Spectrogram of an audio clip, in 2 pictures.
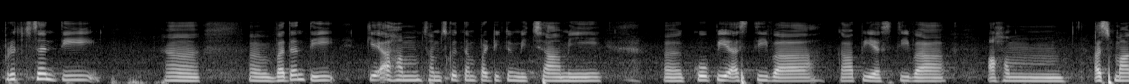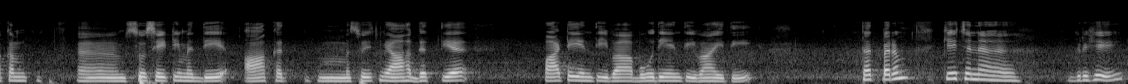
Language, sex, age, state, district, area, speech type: Sanskrit, female, 60+, Tamil Nadu, Thanjavur, urban, spontaneous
